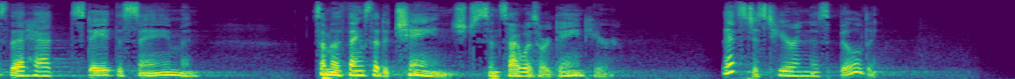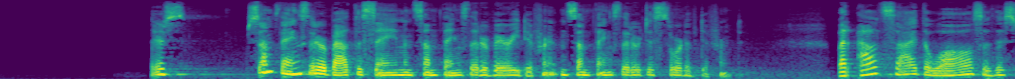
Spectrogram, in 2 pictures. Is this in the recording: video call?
no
